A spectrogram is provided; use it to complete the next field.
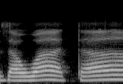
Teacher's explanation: یہ دیکھیں اس کے اندر مد ہو رہی ہے، 4 یا 5 سیکنڈ اس کو لمبا کریں گے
